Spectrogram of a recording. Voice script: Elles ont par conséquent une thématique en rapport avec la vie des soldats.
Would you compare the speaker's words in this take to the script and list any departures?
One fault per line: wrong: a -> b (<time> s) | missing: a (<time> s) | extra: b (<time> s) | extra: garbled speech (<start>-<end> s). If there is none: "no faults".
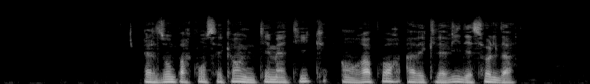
no faults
